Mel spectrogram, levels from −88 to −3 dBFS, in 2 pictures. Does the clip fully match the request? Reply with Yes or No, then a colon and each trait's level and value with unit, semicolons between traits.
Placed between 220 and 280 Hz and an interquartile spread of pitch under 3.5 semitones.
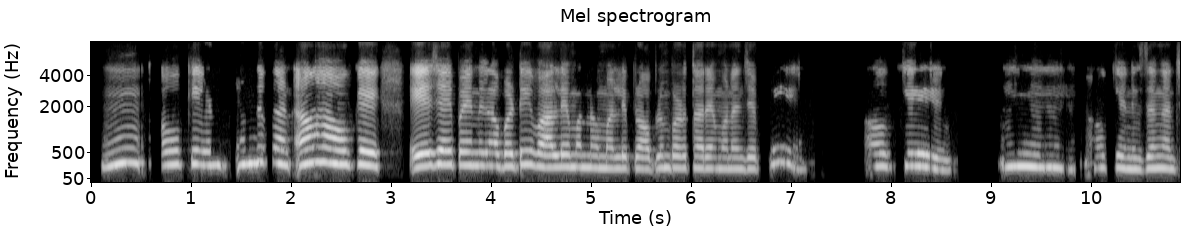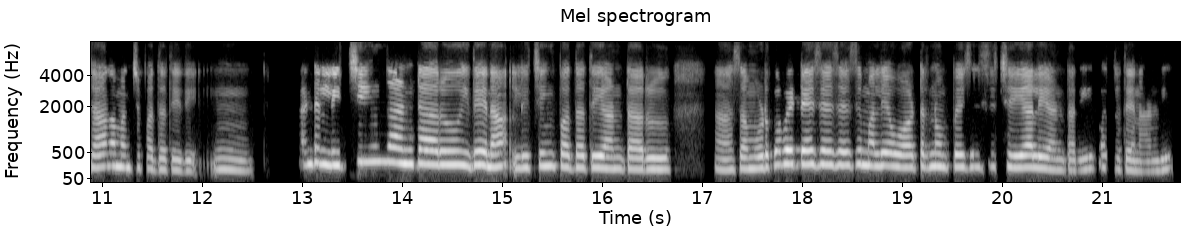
No: high, 230 Hz; average, 4.0 semitones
